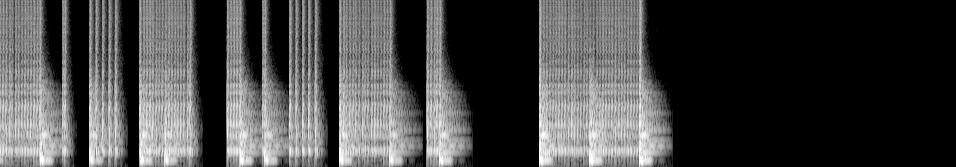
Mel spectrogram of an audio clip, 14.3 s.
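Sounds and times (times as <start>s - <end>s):
Spielmannszug marching band percussion: 0.0s - 6.8s, 8.1s - 9.9s.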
